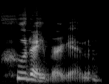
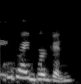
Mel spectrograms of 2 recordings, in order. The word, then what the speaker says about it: Qudaibergen: That's pretty close. It's Qudaibergen. Qudaibergen. Dimash Qudaibergen. Yes, Qudaibergen. So you might see it spelled with a K, but he adopted the Q because his name as spelled in the chat.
